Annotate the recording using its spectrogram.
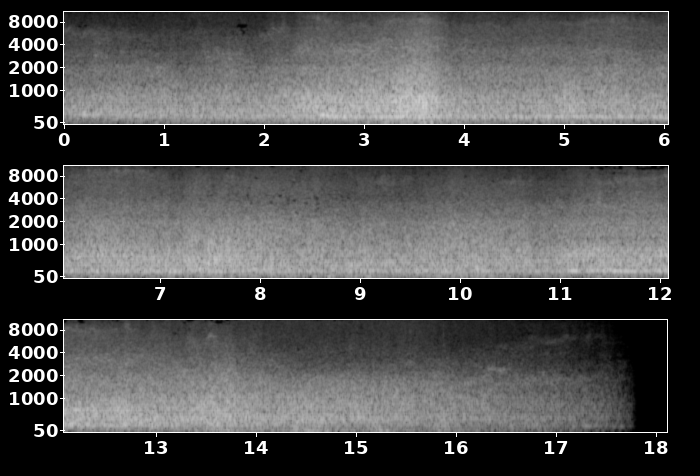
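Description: A steady wash of rushing noise, like ocean surf, with gentle surges; loudest a few seconds in, then fading out near the end.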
